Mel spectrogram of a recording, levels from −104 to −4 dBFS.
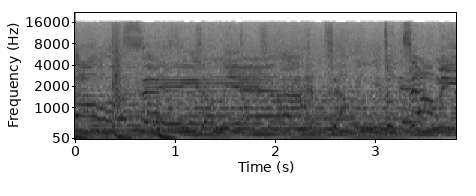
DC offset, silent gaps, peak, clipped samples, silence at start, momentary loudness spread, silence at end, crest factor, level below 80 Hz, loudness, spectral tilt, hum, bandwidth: under 0.1%; none; -4 dBFS; under 0.1%; 0 s; 3 LU; 0 s; 12 dB; -32 dBFS; -16 LUFS; -4 dB/octave; none; 16.5 kHz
